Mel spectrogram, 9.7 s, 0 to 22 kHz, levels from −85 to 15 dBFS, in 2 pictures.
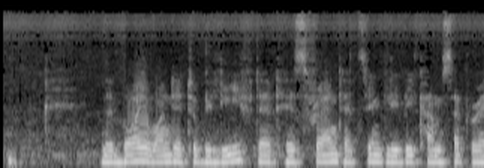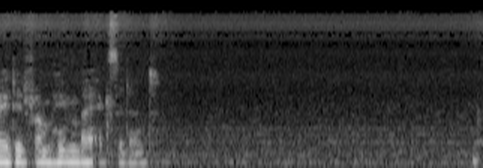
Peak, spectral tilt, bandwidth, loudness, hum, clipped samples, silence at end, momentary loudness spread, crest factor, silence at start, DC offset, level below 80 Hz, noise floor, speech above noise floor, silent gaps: -2 dBFS; -7.5 dB/octave; 16.5 kHz; -14 LUFS; none; under 0.1%; 0.05 s; 20 LU; 14 dB; 0.05 s; under 0.1%; -42 dBFS; -47 dBFS; 34 dB; none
